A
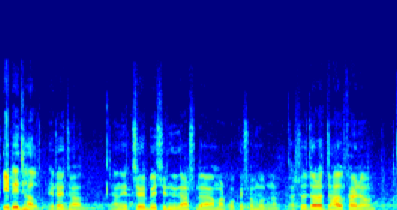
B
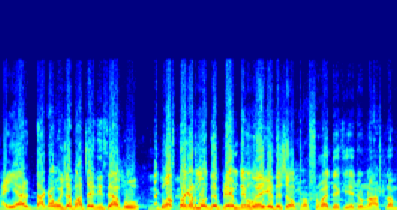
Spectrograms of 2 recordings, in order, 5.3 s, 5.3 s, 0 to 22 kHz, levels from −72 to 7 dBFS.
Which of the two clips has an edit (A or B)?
B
